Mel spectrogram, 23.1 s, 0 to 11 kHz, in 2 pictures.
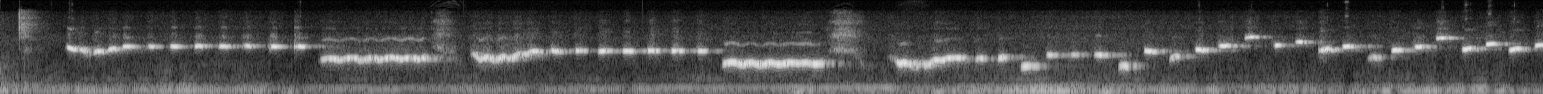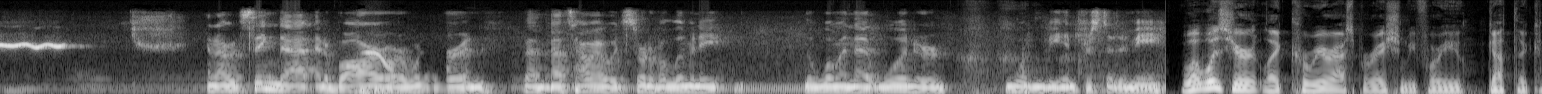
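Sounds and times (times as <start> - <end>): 
person whistling a tune: 0.5 - 12.2
speech: 13.2 - 23.1.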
